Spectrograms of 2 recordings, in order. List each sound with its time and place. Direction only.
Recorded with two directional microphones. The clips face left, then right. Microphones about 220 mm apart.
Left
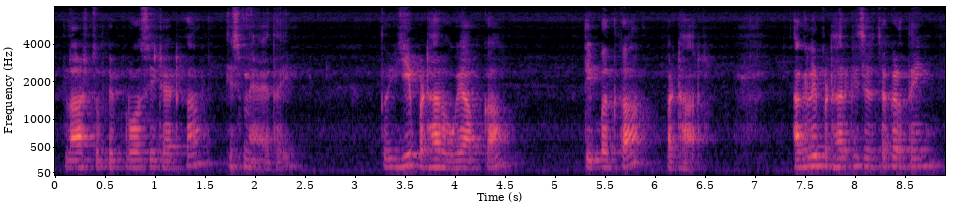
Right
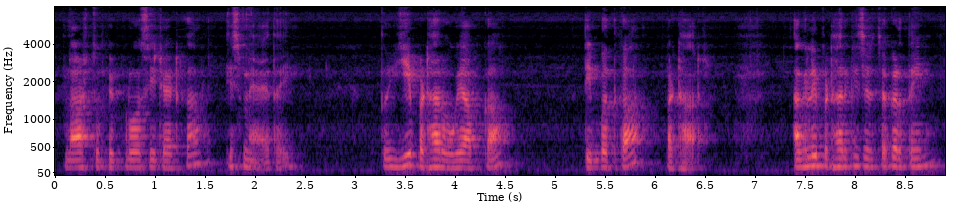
0.1 s speech: 15° right (ahead or behind); by 8.7 s 35° right (ahead or behind)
